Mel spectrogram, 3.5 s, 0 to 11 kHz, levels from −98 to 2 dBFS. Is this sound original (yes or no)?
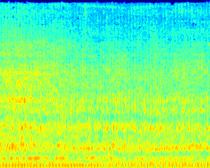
yes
